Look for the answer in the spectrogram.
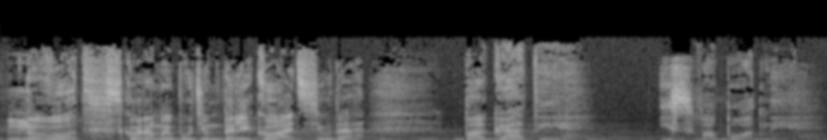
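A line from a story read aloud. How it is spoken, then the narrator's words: Loud laughing. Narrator (Russian): чел захохотал и сказал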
